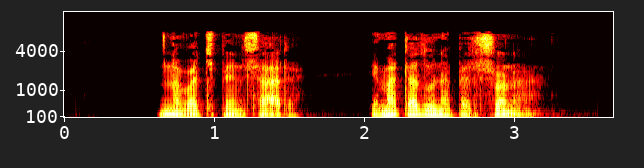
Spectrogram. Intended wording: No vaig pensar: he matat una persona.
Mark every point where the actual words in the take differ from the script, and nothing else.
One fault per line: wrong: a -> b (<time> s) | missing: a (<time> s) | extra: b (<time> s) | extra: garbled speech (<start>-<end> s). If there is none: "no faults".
no faults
